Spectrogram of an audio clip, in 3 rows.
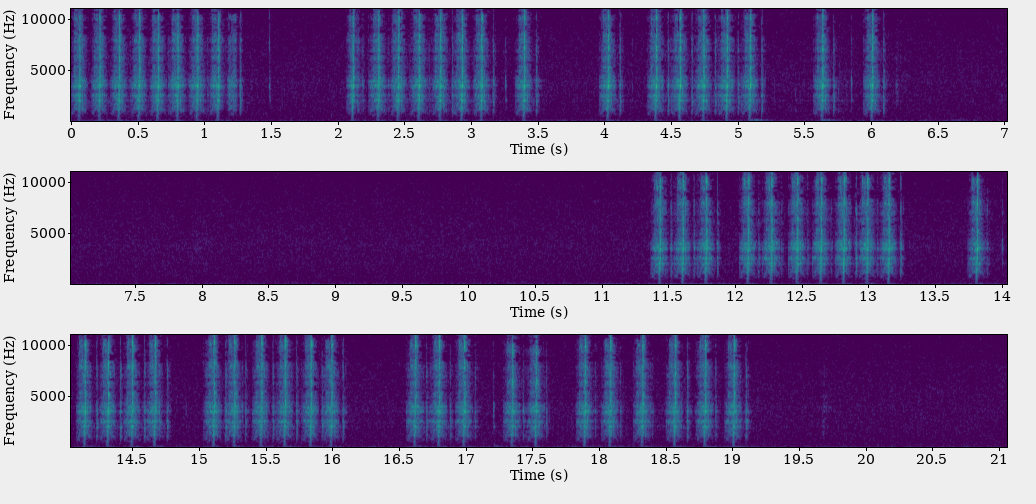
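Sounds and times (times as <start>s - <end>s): airsoft gun firing bursts: 0.0s - 1.4s, 2.1s - 6.2s, 11.4s - 19.2s.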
